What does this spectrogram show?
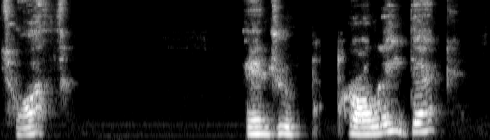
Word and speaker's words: Thoth: the is it pronounced Toth? Andrew Crawley deck? It's pronounced multiple ways. Okay. Thoth, Toth, Thoth. You pick one and be consistent.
